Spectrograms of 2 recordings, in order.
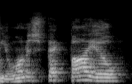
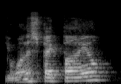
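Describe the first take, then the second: First: "bio" drawn out slow with a falling tune; slow, sure pitch, "You want to spec bio" falling at the end; a flat statement dressed as a question. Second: "bio" lifted with a rising tune; real question, "You want to spec bio" going up at the end. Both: Shown as a demonstration. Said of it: "Trust me".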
